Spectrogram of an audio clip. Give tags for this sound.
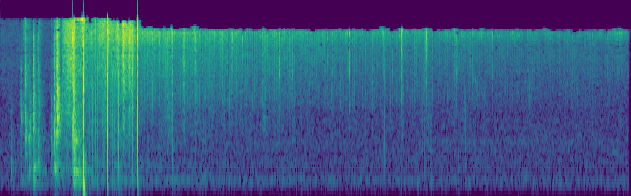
CRT; TV; analog; cathode; cathode-ray-tube; old; power; ray; retro; television; tube; video; vintage

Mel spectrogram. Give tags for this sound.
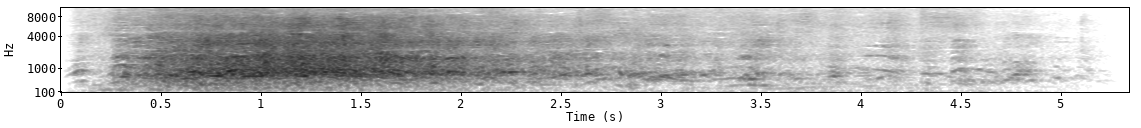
audience; laugh; theatre; czech; crowd

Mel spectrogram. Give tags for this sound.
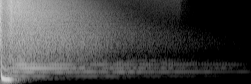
drum; dubstep; snare

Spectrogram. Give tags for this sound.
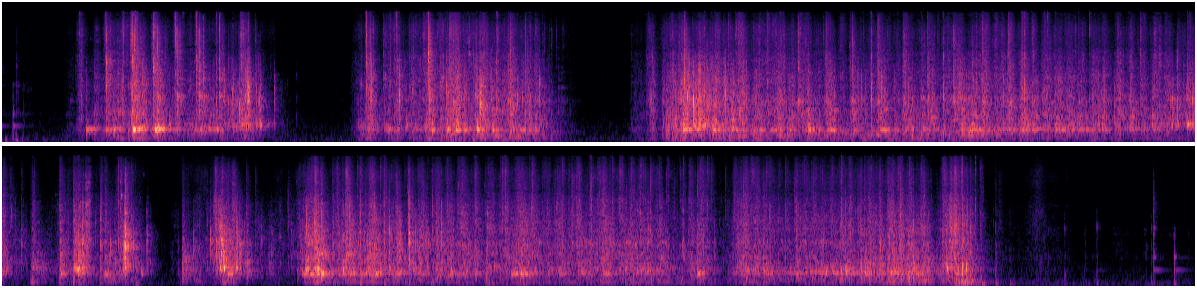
rumble; rattle; can; garbage; metal; trash; rubbish

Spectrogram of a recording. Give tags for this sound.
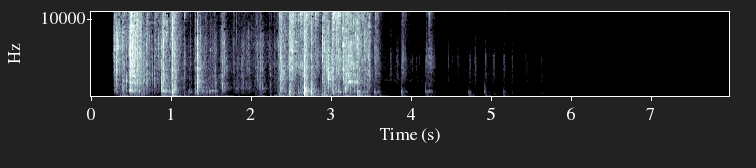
dresser; junk; noise; rattling

